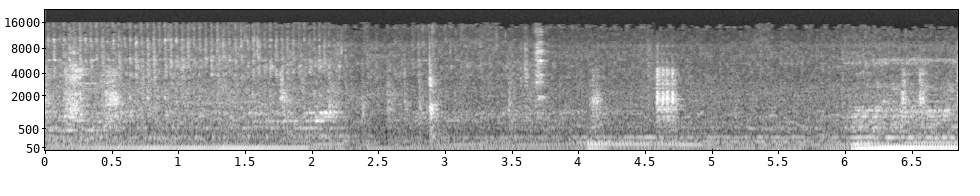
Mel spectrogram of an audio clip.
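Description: Car engines running at low revs, with a much louder, deep engine rumble starting about six seconds in, as of a car passing close.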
